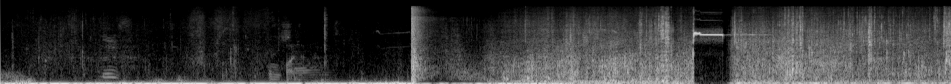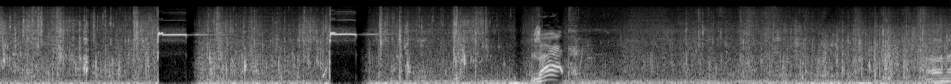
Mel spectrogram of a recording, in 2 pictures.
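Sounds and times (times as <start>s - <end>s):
rush of outdoor noise: 4.1s - 19.0s
dog whistle toots: 6.9s - 7.8s, 11.1s - 11.6s, 12.8s - 13.4s.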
